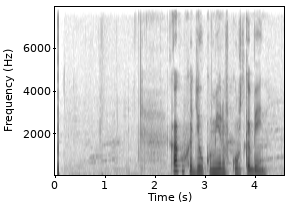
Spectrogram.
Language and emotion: Russian, neutral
